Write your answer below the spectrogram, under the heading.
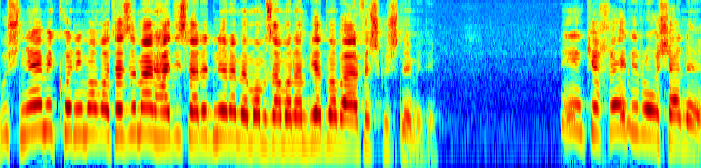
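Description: Extremely high for a man, this animated voice moves at a fairly quick pace with ordinary pitch variation over a quiet background. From Iran, Tehran. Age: 40s. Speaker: cleric; cleric lecturer. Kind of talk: sermon. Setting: mosque pulpit with audience. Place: hall. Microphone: studio mic.

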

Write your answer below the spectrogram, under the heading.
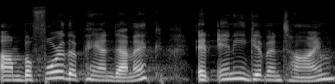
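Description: A woman talks at a fairly slow pace with ordinary pitch variation. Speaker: preacher. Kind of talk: sermon. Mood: earnest, conversational. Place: church. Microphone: headset.

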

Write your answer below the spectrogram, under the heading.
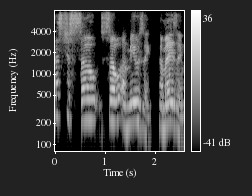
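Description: Speaking at a fairly slow pace, a man uses a high pitch with ordinary pitch variation. His background is quiet. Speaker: church preacher. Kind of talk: sermon. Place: home room. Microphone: webcam.

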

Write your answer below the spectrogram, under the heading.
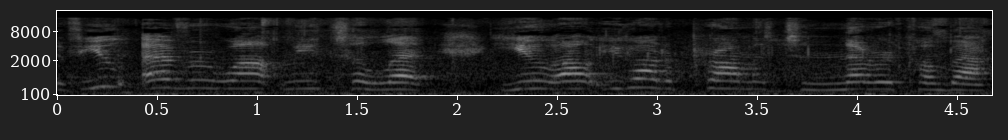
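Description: A put-on character voice at a moderate pace over clear background noise. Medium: short film. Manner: anxious, then firm and demanding.

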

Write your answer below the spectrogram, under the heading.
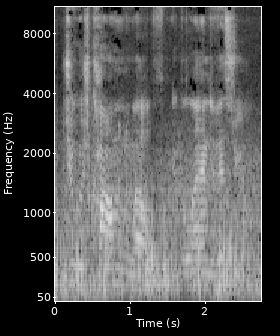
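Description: Loud background noise nearly swamps a man as he talks. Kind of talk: ceremonial speech. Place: street. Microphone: podium.

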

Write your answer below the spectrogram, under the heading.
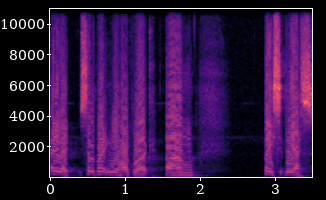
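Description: Against a quiet background, a man talks with ordinary variation in pitch. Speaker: students' union education officer. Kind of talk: presentation to student assembly. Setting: stage with audience. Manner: halting, many fillers and repetitions. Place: hall.

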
